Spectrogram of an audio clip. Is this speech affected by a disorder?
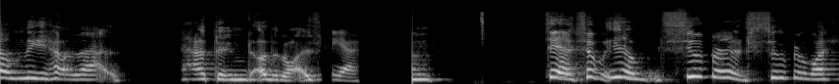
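Yes: cerebral palsy; spasticity.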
